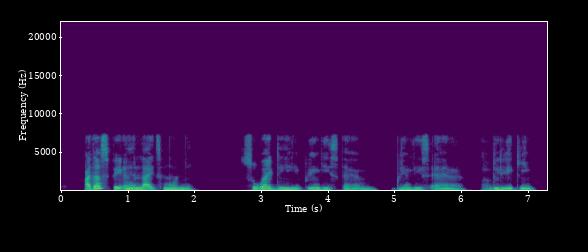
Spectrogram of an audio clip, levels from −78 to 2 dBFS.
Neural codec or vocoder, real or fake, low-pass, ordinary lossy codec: codec, 16 kHz, 1 kbps, FunCodec, trained on LibriTTS, 50 frames a second; fake; 7.2 kHz; none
